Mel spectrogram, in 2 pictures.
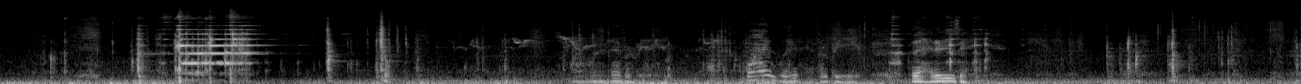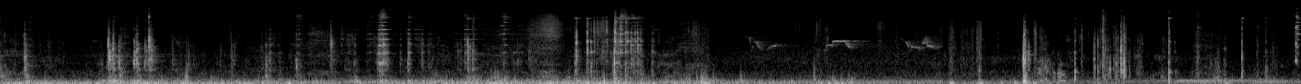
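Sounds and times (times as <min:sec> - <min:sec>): metal tools knocking on axle: 0:01.3 - 0:05.2, 0:08.4 - 0:19.8.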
